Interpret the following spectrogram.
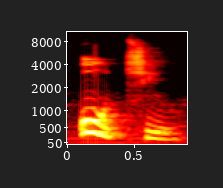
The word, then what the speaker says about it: útil: A palavra útil. Útil, repita sempre. Útil. Então, a sílaba tônica seria qual? Vamos começar do final da palavra. Tio, u. Então, o u, ele é o mais forte, por isso que é uma palavra paroxítona.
